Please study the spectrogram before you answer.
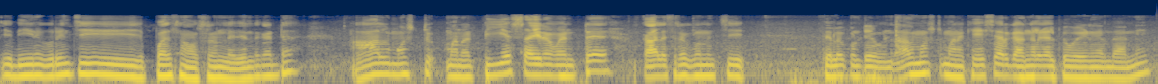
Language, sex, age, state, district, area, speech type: Telugu, male, 18-30, Telangana, Nirmal, rural, spontaneous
